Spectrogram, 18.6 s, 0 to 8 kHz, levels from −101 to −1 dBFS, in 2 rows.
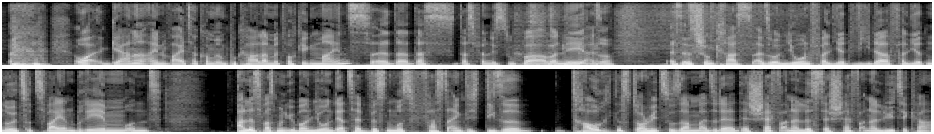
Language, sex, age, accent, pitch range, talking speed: German, male, 30-49, German, 120-140 Hz, 170 wpm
